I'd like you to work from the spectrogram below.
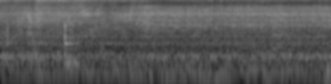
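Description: Spices stir and fry in hot oil in a pan, with a continuous crackling sizzle and soft scraping, close and steady.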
